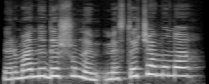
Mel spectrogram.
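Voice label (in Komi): верманныд-ӧ шуны ме стӧча муна, Komi, female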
